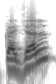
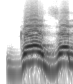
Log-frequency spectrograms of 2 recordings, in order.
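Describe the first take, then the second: First: The middle consonant is short and plain. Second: The middle consonant is dragged out and hissing. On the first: "हमें बोलने में भी आसानी है गजल" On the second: "जा शब्द को घसीटते हुए हम बोलेंगे"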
